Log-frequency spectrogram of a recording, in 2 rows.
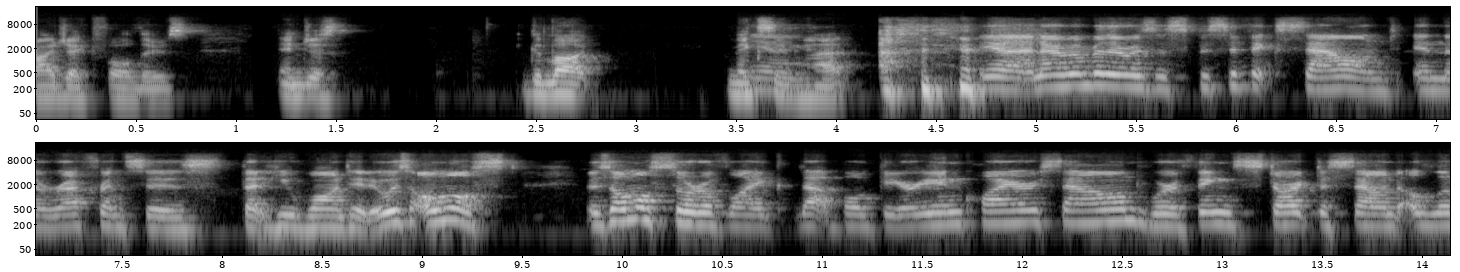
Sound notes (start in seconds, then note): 6.0 chuckling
